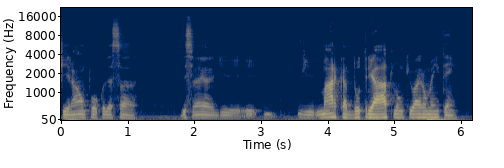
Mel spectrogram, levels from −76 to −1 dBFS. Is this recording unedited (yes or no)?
no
